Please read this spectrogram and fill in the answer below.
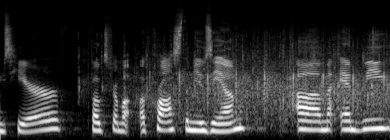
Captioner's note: audience applauds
